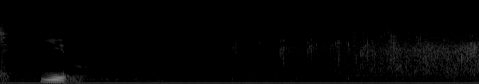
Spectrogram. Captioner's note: applause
